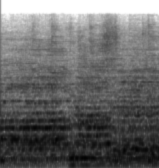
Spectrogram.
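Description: A men's vocal group singing a folk song in harmony, holding long notes together, accompanied by plucked string instruments and a double bass.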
